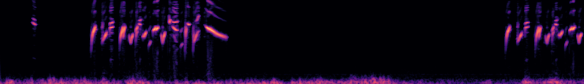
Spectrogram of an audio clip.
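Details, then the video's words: European goldfinch singing, recorded for luring birds for capture: two bursts of rapid, high, liquid twittering with tinkling and downslurred notes, separated by a quiet gap over a low background rumble. "Chardonneret qui chante"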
